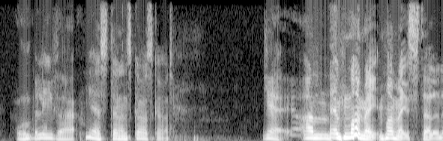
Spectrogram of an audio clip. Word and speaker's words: Stellan Skarsgård: No, I mean Stellengrad Skarsgård. Oh, Stellan Skarsgård.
